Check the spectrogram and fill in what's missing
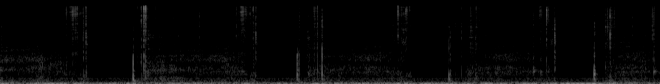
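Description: A pink pizza cutter wheel is rolled across a flat, solid slab of swirled pink, blue and yellow kinetic sand, cutting it in parallel lines. Quiet, grainy crunching scrapes come in repeated bright bursts with short silent gaps between strokes, over a steady low hum. Each stroke ends quickly with almost no ring.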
